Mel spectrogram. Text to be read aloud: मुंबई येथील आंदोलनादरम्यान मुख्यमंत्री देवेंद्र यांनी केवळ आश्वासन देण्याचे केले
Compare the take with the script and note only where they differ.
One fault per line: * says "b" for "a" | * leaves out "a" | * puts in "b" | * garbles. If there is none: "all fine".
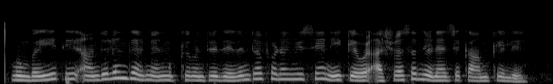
* puts in "फडणवीस"
* puts in "काम"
